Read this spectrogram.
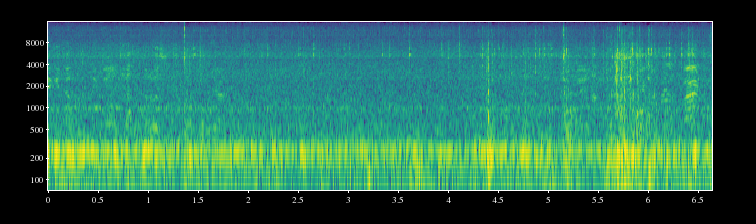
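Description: Bicycle wheels hum on the road.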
